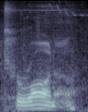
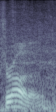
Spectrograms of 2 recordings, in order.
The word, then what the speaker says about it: Toronto: It's uh it's a bit snowy out here in Y old Toronto. You can always tell who's actually from Toronto because we don't necessarily we don't pronounce the T's.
